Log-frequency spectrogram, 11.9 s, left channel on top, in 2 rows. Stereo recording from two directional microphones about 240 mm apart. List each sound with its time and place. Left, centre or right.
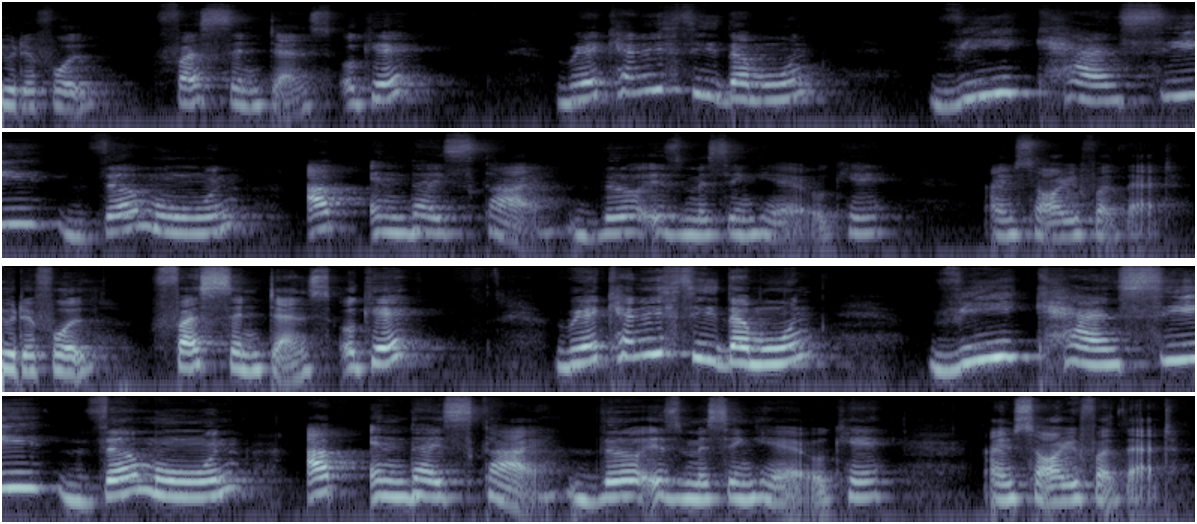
0.0 s a woman's voice: right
